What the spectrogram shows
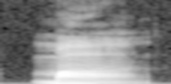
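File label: "man4", Mandarin Chinese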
